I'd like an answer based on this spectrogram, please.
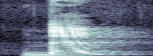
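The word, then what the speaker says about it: damn: नहीं प्रोनाउंस करना है, तो इसको पढ़ना है ऑटम डैम कॉलम, यानी कॉलमन नहीं पढ़ना, ऑटमन नहीं पढ़ना, डैमन नहीं पढ़ना, डैम, यानी एन को प्रोनाउंस नहीं करेंगे।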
